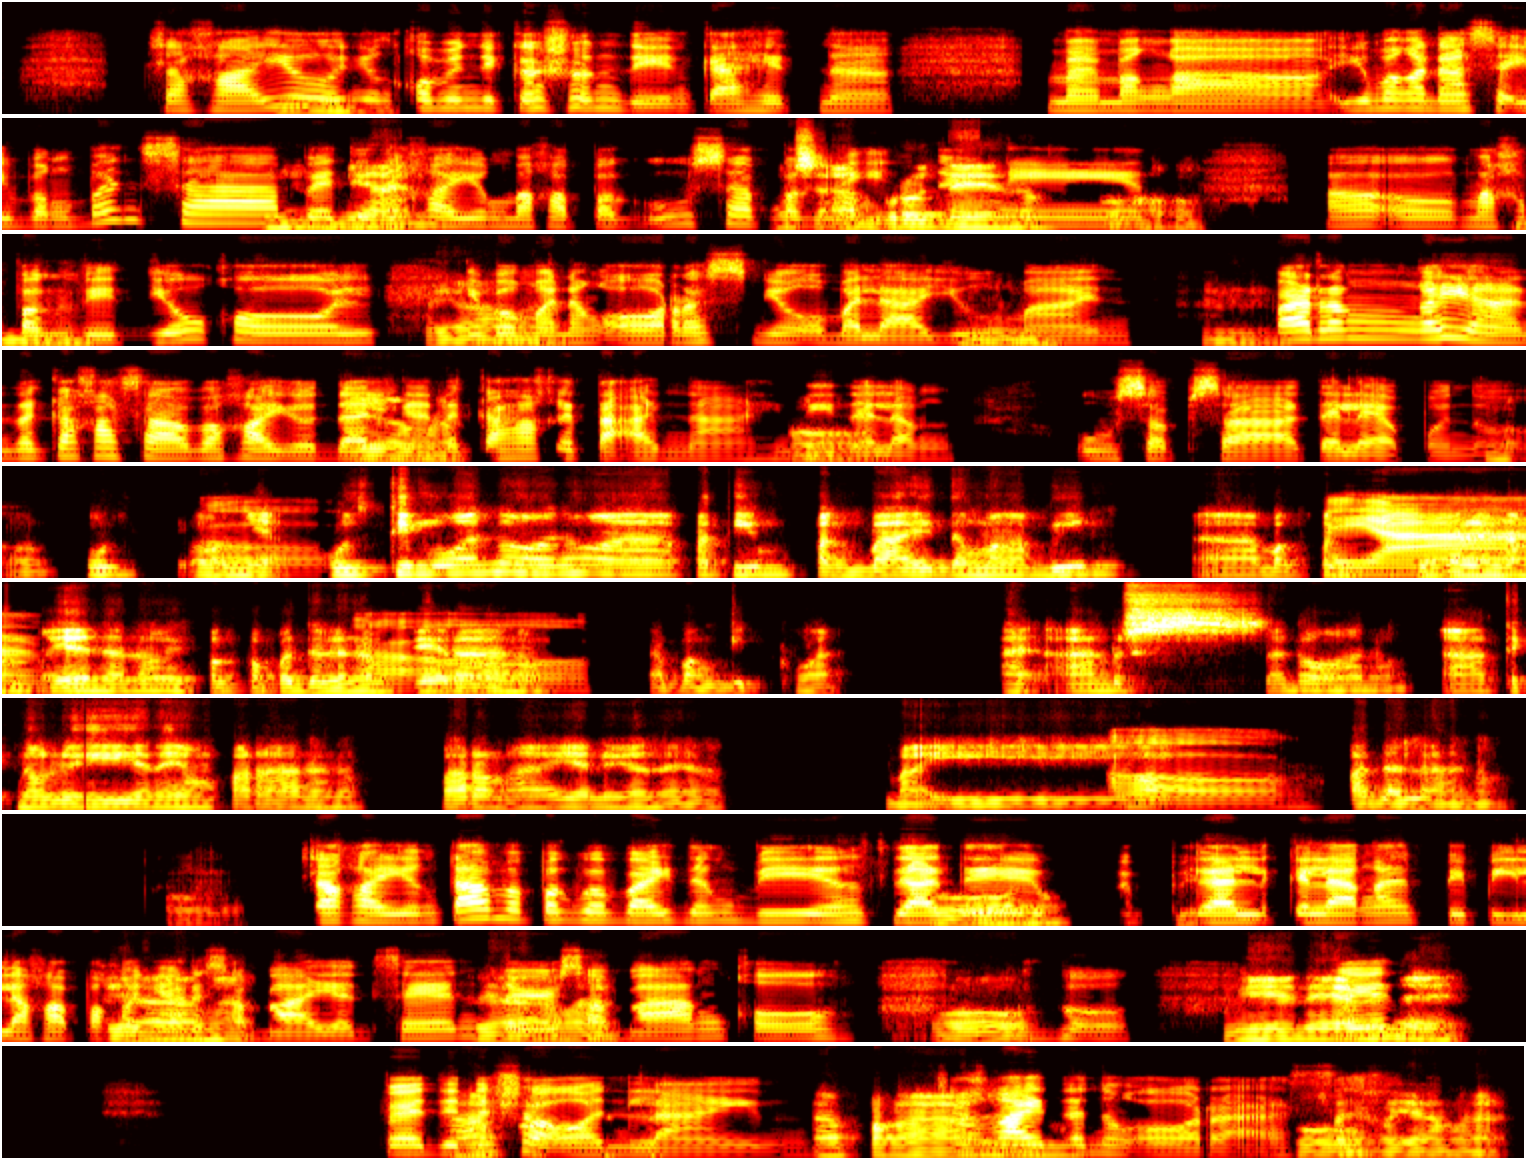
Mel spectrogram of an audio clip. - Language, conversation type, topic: Filipino, unstructured, Paano nakatulong ang teknolohiya sa mga pang-araw-araw mong gawain?
- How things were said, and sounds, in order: other noise; tapping; other background noise; chuckle; chuckle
